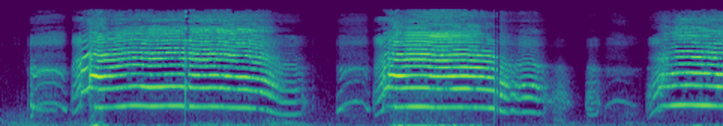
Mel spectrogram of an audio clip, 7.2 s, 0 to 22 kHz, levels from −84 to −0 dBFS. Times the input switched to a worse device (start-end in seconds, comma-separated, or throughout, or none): none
